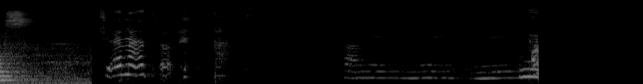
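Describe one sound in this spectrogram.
A little girl speaks and laughs close by.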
